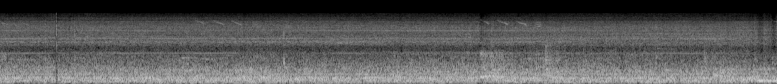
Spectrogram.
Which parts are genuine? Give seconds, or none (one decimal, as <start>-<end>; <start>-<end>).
0.0-0.7; 1.2-3.8; 4.3-5.5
